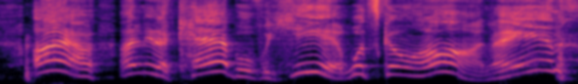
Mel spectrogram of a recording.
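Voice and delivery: weird, strange, very high-pitched New York accent. Imitate the movie character in New York, in a weird New York voice as Eddie Brock. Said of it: "a better like weird New York voice".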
